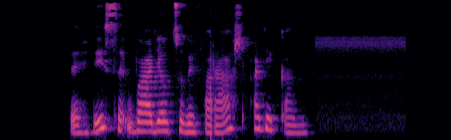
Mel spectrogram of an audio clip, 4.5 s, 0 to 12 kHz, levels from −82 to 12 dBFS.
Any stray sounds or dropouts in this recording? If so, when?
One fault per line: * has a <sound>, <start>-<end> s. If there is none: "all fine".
all fine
